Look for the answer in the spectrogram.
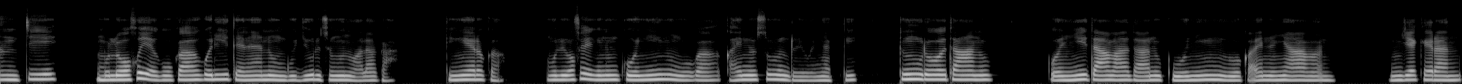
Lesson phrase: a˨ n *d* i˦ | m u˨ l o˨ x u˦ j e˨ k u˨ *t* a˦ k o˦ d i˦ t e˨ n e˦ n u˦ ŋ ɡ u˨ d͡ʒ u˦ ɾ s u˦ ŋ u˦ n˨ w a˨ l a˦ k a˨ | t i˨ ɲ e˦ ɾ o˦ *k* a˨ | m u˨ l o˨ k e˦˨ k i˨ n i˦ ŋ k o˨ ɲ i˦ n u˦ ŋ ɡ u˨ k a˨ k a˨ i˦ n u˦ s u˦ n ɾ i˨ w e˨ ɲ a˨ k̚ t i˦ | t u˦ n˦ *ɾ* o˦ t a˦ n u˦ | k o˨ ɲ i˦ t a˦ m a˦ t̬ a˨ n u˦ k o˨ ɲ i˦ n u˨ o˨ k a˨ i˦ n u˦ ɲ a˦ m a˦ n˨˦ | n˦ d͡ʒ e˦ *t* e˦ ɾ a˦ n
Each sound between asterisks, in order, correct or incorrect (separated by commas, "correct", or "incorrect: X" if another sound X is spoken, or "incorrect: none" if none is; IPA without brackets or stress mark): incorrect: t, incorrect: k, correct, correct, incorrect: k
